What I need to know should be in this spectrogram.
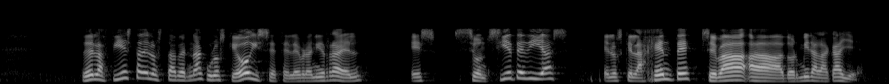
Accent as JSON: {"language": "Spanish", "town": "Alcorcón", "region": "Community of Madrid", "country": "Spain", "said": "nosotros somos de Alcorcón, ¿me entiendes?"}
